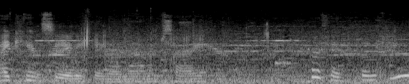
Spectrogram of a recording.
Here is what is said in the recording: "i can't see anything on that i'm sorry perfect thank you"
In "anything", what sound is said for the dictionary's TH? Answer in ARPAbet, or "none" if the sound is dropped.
TH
